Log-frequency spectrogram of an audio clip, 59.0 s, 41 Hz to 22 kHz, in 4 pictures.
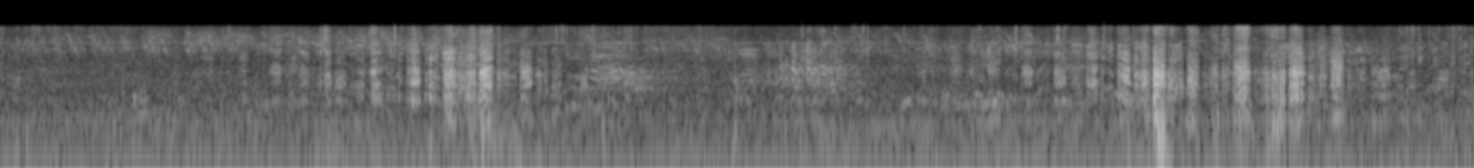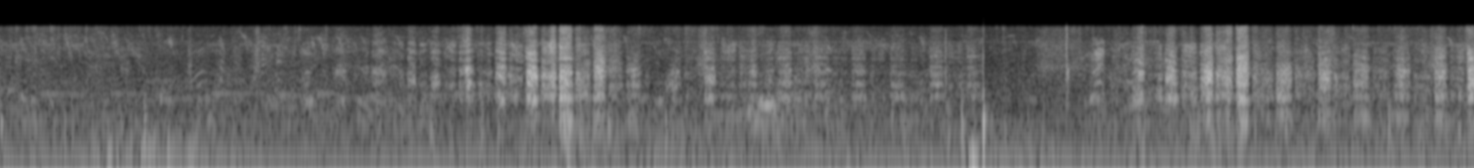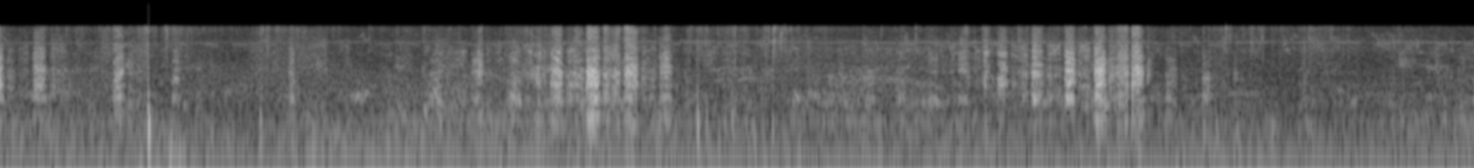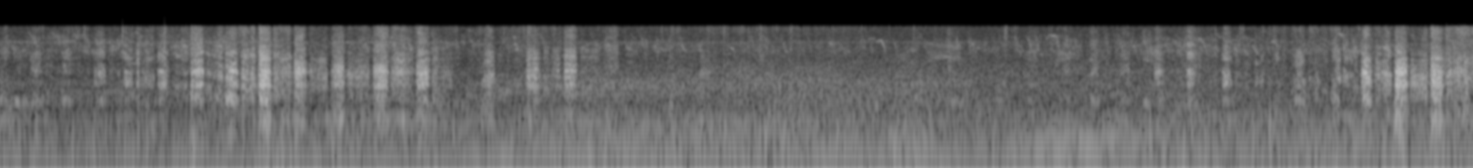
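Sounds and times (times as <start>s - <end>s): dog panting: 1.8s - 5.9s, 7.7s - 16.0s, 16.8s - 25.0s, 25.6s - 42.2s, 43.8s - 52.2s, 53.6s - 58.9s.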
